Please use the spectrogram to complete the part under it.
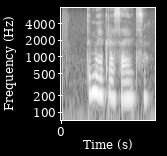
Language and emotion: Russian, positive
